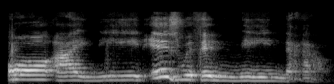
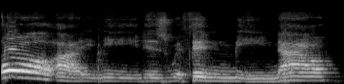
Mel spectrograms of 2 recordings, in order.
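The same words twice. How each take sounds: First: The stress is on "is". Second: The stress is on "All".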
